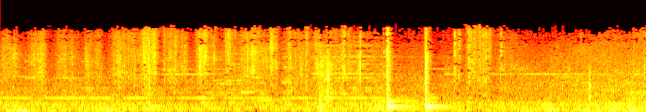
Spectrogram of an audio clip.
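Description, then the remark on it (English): A potato is crammed down the inch-and-a-half pipe barrel of a potato musket, or potato cannon, with a long dowel, with continuous scraping, rubbing friction and a few sharp knocks and thumps along the way, steady and fairly loud, with no voices. “Cram the potato down the barrel.”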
